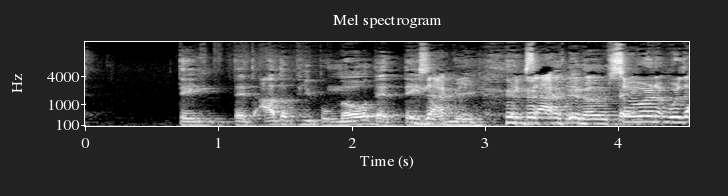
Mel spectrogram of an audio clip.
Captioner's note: laughs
